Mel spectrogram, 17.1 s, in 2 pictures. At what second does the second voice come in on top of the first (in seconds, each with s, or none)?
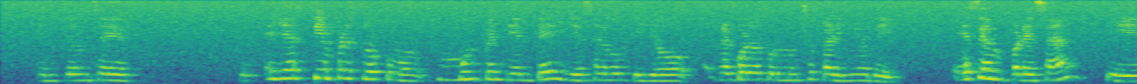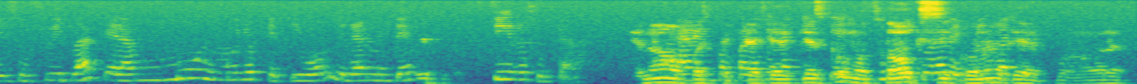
13.5 s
